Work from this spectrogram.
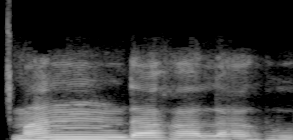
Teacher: তানবিন ও নুন সাকিনের আওয়াজকে নাকে তুলে এক আলিফ পরিমাণ গুণনা সহ করতে হয়। মাশাআল্লাহ, একে খুব সুন্দর ইকফা বলে।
